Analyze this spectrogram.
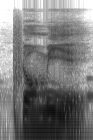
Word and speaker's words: Tomie: story टोमी ए हां इसकी spelling भले ही ऐसे लिखी हो मगर इसका ओरिजिनल प्रोनंसिएशन है टोमी ए एंड हां इस मांगा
